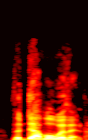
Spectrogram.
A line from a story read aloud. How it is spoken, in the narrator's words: Hardin exclaimed impatiently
